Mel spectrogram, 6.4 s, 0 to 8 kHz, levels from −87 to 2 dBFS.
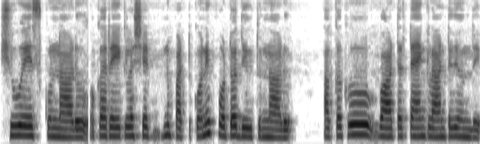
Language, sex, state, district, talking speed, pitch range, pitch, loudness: Telugu, female, Andhra Pradesh, Srikakulam, 130 wpm, 170-195 Hz, 180 Hz, -17 LUFS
